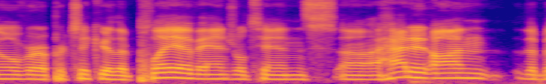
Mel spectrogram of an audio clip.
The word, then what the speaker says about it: Andrelton: Andrelton.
